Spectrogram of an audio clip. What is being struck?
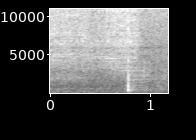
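Nothing is struck.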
